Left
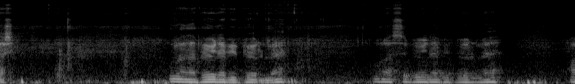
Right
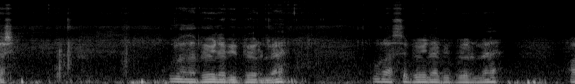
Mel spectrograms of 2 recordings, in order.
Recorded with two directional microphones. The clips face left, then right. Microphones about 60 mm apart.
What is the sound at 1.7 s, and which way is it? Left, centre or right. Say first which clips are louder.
Speech: left 1 dB; centre.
